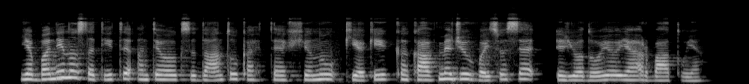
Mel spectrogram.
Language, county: Lithuanian, Marijampolė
